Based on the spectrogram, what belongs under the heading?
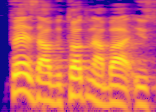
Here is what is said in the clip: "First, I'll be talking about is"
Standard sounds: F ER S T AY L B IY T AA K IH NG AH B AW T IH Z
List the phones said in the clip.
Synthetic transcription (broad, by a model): F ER S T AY W B IY T AA K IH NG AH B AW T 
